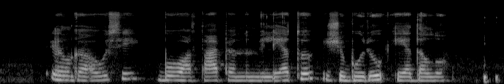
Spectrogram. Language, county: Lithuanian, Kaunas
